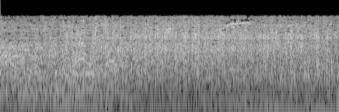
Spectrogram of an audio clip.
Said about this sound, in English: That's the corned beef crowd applauding us.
